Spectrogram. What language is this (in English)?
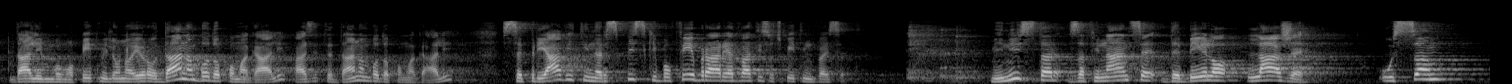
Slovenian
